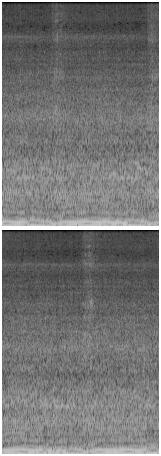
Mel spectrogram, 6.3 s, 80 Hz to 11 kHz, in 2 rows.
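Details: Kohler Magnum 20 engine's first start after repairs, run from a temporary gas tank with the carburetor just refitted and the choke left on (choke cable frozen). A loud thrum surges and dips about every two seconds, hunting: rough running, carburetor needs adjusting.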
